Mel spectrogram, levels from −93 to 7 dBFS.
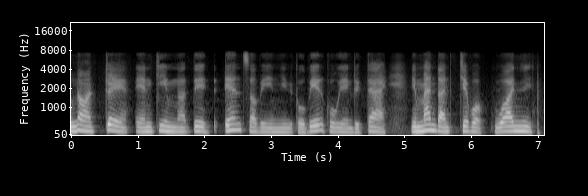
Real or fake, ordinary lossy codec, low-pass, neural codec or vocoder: fake; none; 7.2 kHz; codec, 16 kHz, 0.5 kbps, FunCodec, trained on Chinese and English, 25 frames a second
